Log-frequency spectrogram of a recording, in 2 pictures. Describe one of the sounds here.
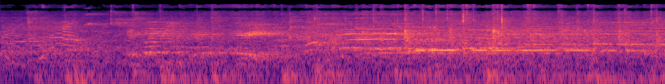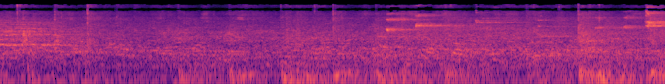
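Basketballs bounce on a hardwood floor, echoing in a large hall.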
